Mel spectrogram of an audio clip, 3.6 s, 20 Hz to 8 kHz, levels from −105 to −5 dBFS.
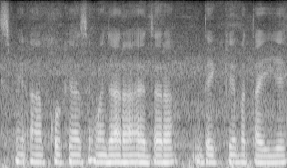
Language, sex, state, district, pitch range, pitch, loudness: Hindi, male, Chhattisgarh, Raipur, 125-135 Hz, 130 Hz, -17 LUFS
